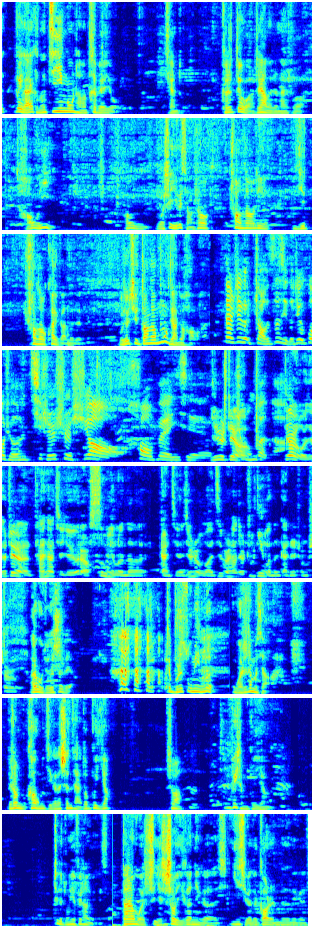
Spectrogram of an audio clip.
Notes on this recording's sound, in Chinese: 首次室外录制节目，背景略有嘈杂，还请大家包含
